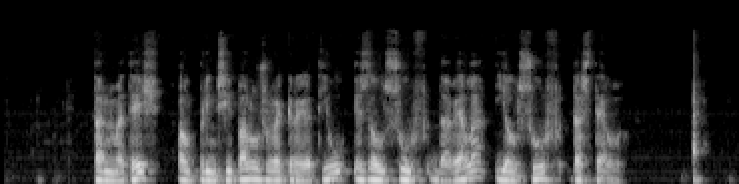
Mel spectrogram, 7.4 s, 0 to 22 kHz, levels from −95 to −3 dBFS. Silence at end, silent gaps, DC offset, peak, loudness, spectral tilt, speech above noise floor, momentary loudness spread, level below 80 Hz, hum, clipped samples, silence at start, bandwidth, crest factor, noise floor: 0.4 s; none; under 0.1%; -6 dBFS; -26 LUFS; -8 dB/octave; 54 dB; 10 LU; -44 dBFS; none; under 0.1%; 0.95 s; 7.2 kHz; 20 dB; -78 dBFS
